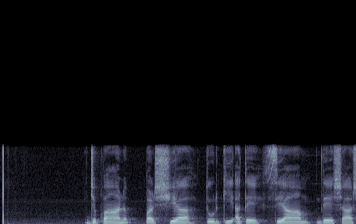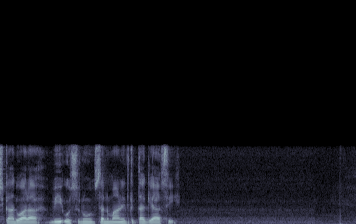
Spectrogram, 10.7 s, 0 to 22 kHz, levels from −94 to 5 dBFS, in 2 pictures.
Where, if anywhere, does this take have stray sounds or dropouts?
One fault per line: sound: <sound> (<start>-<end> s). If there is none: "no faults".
no faults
